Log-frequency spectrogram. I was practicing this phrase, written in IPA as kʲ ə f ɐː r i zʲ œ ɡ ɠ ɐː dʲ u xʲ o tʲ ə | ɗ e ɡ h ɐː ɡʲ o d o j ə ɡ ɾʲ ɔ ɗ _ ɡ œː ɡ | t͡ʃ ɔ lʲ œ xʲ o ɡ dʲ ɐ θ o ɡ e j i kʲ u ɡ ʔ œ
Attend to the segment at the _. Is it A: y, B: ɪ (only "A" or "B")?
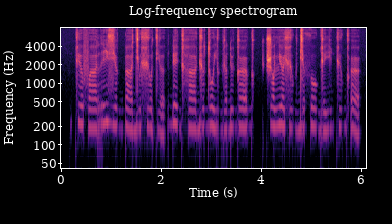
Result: A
